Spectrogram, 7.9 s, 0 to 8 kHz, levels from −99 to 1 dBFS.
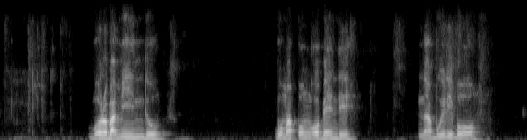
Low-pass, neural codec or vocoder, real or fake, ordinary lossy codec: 7.2 kHz; none; real; Opus, 16 kbps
